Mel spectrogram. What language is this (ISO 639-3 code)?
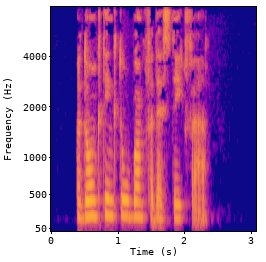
hun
